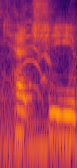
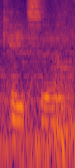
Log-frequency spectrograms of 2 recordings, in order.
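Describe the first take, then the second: First: It sounds like the word catchy. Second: It sounds like Kate followed by sith. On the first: This is the original full pronunciation. "the full way you pronounce it is Catchy" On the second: This is the commonly used pronunciation. "everybody has just always said Kate Sith"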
